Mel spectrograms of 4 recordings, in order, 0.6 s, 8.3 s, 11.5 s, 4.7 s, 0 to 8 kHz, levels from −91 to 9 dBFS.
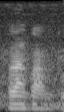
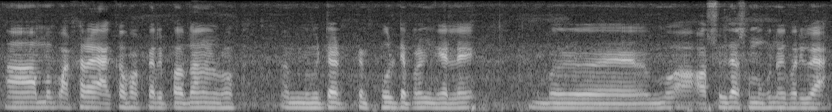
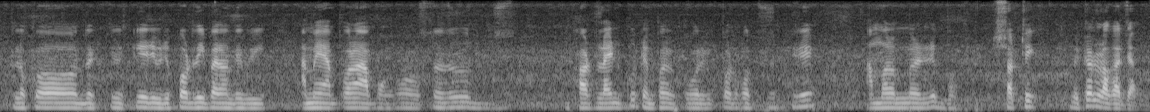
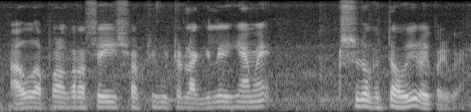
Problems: none marked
